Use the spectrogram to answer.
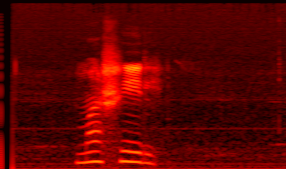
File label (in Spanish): "broma", ixil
